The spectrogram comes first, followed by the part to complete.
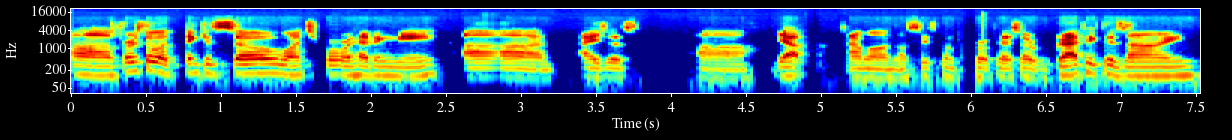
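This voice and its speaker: A man speaks with a Korean accent. His pitch variation is ordinary. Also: medium pitch for a man, moderate pace. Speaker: design professor. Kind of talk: lecture presentation. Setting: video call with screen share.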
